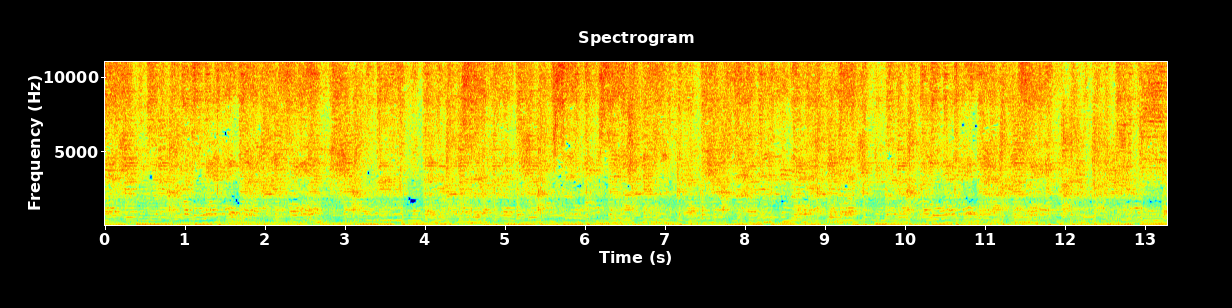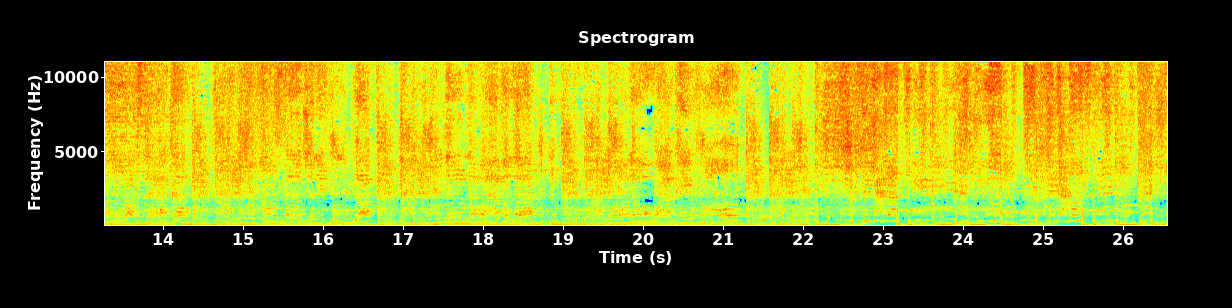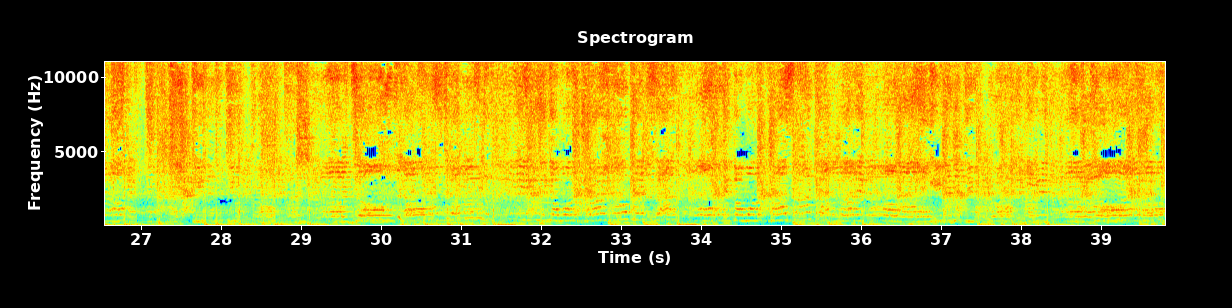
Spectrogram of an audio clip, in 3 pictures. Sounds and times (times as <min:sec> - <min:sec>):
Disco: 0:00.0 - 0:39.8
Pop music: 0:00.0 - 0:39.8
Singing: 0:00.0 - 0:39.8.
